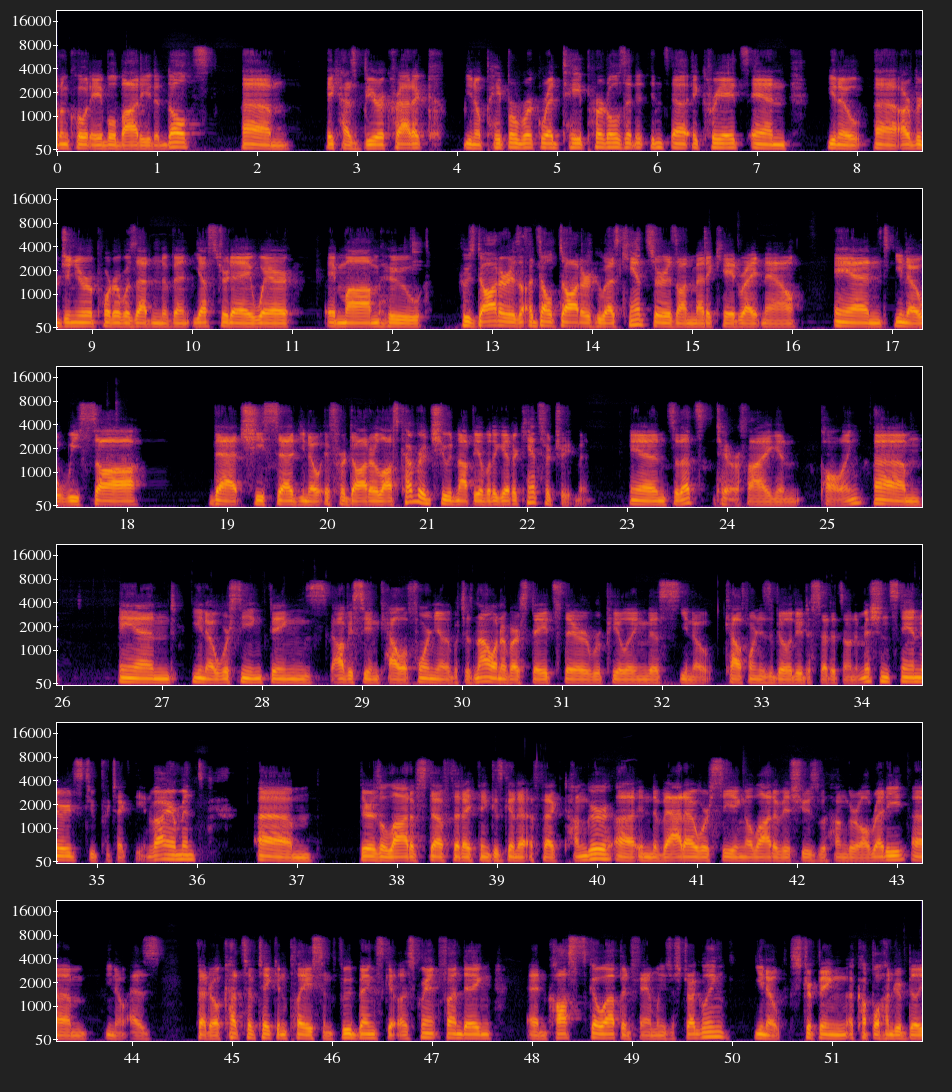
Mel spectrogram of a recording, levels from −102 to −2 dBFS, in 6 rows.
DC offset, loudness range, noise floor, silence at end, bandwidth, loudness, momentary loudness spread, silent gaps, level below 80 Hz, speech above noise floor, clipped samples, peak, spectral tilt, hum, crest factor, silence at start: under 0.1%; 4 LU; -82 dBFS; 0 s; 8 kHz; -28 LUFS; 9 LU; none; -60 dBFS; 54 dB; under 0.1%; -14 dBFS; -6 dB/octave; none; 14 dB; 0 s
